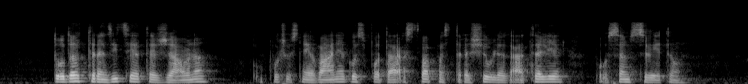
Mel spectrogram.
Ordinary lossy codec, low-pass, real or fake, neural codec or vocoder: none; 7.2 kHz; fake; codec, 16 kHz, 8 kbps, FreqCodec, smaller model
